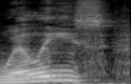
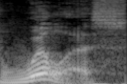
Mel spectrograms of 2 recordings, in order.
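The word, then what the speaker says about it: Willys: and so a lot of people call him willie's uh actually that's the wrong pronunciation uh jeep original designer was willis uh mr willis and so the original jeeps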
